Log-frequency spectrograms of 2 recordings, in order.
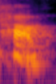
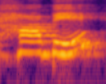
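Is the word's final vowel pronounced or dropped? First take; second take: dropped; pronounced. First: The final vowel is dropped entirely. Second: The final vowel is pronounced in full. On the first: The casual form native speakers use. "তারা কিন্তু হাব বলে। হাব হাব এই হাব এভাবে বলবে" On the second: The careful full form used for teaching. "আপনাদেরকে বোঝানোর জন্য মূলত হাবে বলছি"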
